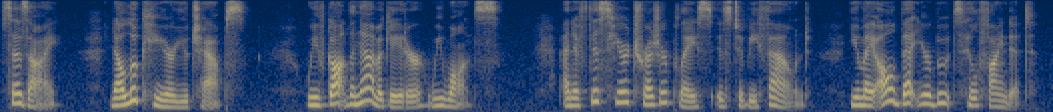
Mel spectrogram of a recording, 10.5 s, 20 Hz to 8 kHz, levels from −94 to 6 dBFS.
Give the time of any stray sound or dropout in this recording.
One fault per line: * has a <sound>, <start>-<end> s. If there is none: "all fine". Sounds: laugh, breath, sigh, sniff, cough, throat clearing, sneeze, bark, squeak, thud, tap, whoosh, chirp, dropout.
all fine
